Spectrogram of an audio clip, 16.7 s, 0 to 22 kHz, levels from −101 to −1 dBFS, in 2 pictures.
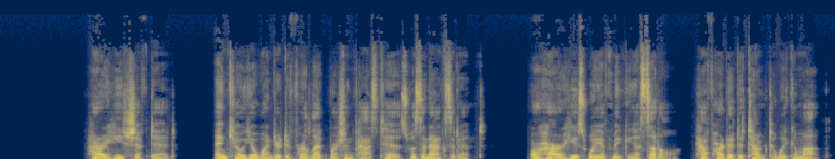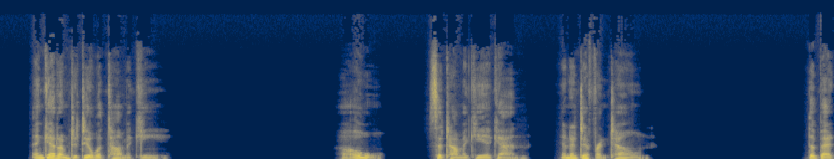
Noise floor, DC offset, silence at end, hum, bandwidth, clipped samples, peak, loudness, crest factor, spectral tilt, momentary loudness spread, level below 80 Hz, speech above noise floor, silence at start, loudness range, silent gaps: -87 dBFS; under 0.1%; 0 s; none; 17 kHz; under 0.1%; 0 dBFS; -20 LUFS; 22 dB; -4 dB/octave; 13 LU; -84 dBFS; 67 dB; 0.9 s; 6 LU; none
